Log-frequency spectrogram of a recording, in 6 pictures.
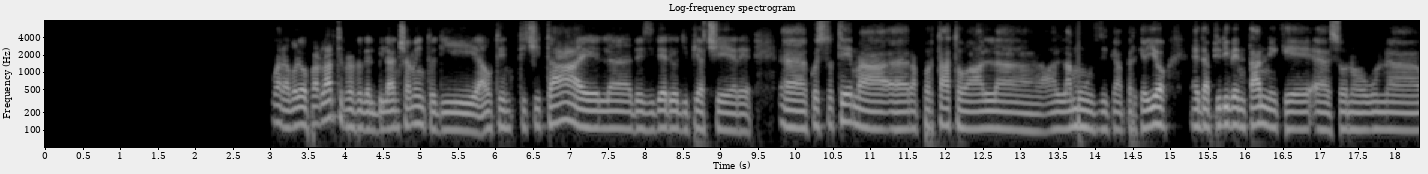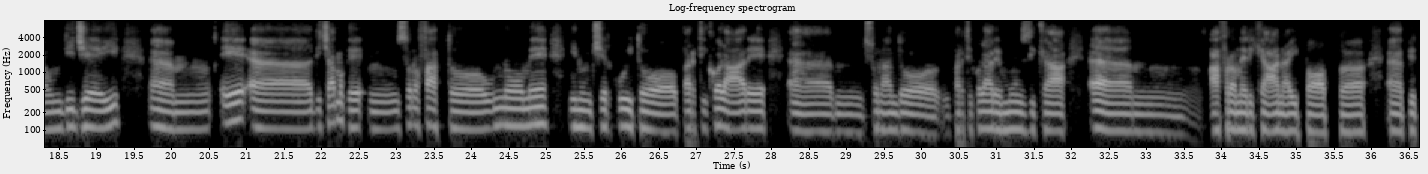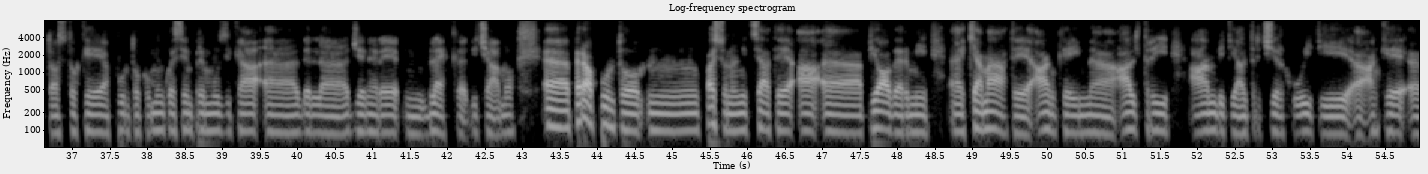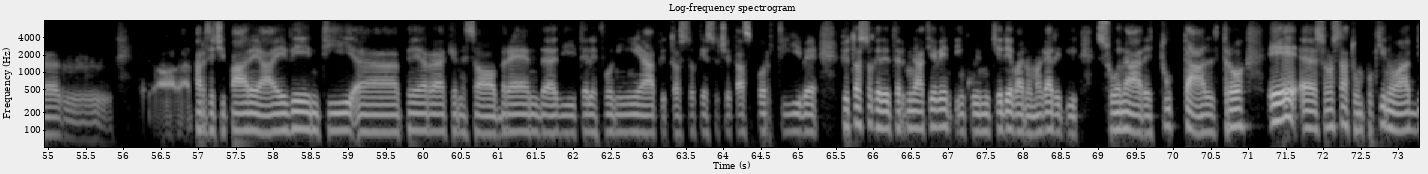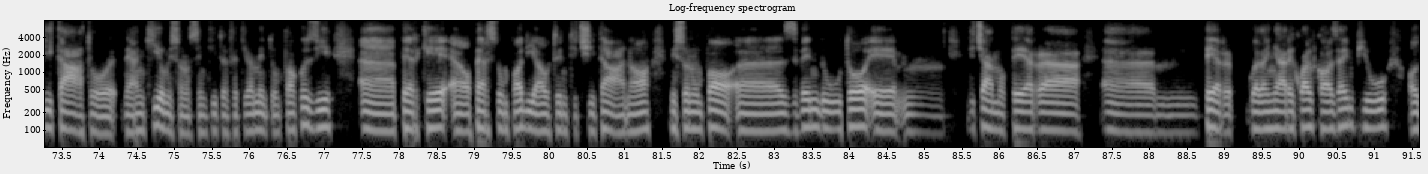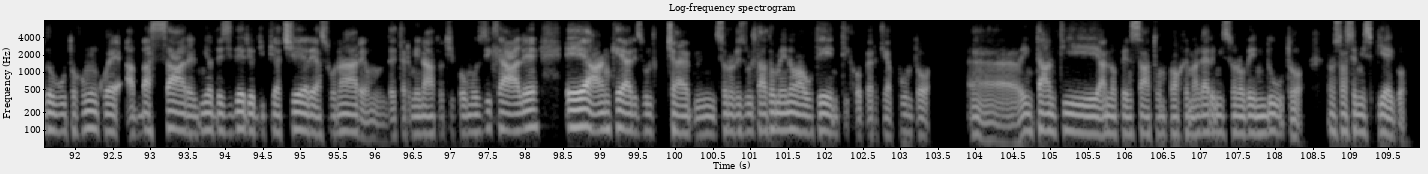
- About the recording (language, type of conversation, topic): Italian, advice, Come posso essere me stesso senza rischiare di allontanare le nuove conoscenze a cui vorrei piacere?
- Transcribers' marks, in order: "Guarda" said as "guara"; other noise; in English: "brand"; drawn out: "ehm"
